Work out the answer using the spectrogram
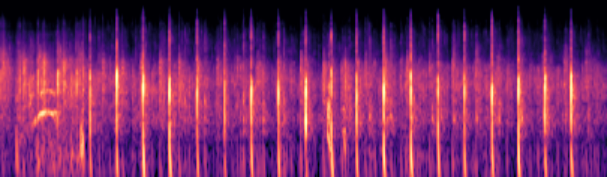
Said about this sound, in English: Well, I ask by your applause that you would welcome these two men into the eldership.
